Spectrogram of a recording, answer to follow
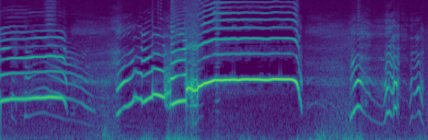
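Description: Thrill-ride riders screaming in high, pitched screams: a few shorter screams, then one long high scream held for about a second that cuts off suddenly, followed by short yelps near the end.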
